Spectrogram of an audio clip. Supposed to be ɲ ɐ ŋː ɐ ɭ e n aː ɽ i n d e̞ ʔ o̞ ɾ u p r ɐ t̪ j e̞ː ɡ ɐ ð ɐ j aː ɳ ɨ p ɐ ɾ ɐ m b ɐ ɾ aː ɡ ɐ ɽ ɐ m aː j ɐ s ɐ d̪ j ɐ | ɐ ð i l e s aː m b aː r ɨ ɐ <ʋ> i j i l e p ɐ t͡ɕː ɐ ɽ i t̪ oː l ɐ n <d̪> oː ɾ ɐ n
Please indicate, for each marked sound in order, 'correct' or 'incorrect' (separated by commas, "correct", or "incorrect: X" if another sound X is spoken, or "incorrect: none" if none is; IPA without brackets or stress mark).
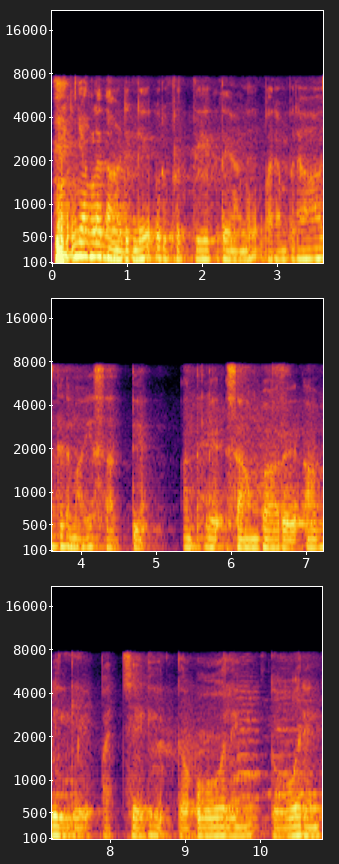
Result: correct, incorrect: t̪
